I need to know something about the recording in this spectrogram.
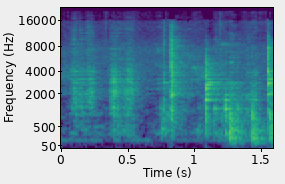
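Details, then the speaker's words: Renault Megane front suspension: sharp metallic clinks and taps as the ball joint turns loose in a worn control arm seat where it should be press-fitted, so the control arm must be replaced. "Porque o pivô não encaixa aí. Quer dizer, encaixa, fica com folga, né? Fica folgado, rodando aqui. Não pode acontecer."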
